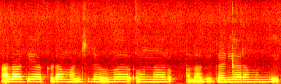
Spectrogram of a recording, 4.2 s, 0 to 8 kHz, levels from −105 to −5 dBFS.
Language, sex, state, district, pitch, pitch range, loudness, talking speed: Telugu, female, Andhra Pradesh, Sri Satya Sai, 230 Hz, 220-230 Hz, -19 LUFS, 115 wpm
